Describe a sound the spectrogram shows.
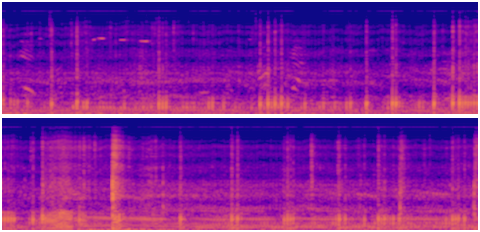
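A motorcycle engine revs in short sharp bursts close by.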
